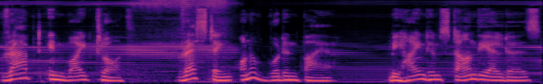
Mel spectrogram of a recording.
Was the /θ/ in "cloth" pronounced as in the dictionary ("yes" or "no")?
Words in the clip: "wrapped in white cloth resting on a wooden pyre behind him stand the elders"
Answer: no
